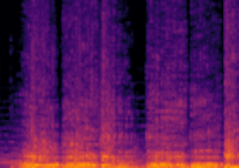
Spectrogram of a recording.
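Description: A leopard roars loudly in a series of rough, rasping bursts, each one following right after the last with only brief breaks between. No one speaks.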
